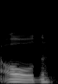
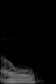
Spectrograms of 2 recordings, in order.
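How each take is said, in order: First: The word ends with a clear d sound. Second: The word ends without any d sound. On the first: "I don't say old" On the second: "I just say old"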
